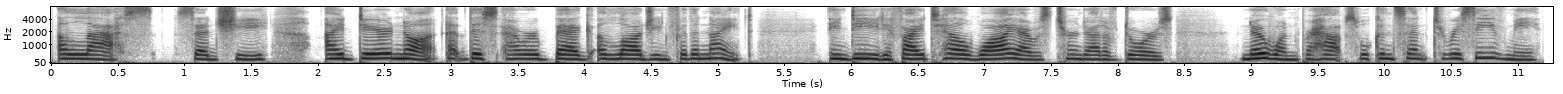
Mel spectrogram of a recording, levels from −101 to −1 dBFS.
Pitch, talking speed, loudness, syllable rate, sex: 225 Hz, 180 wpm, -19 LUFS, 4.6 syllables/s, female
